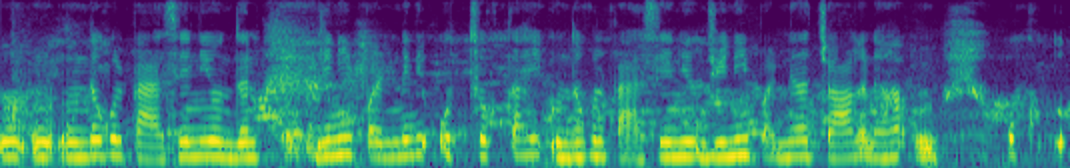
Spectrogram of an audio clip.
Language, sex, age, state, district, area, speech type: Dogri, female, 18-30, Jammu and Kashmir, Reasi, rural, spontaneous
